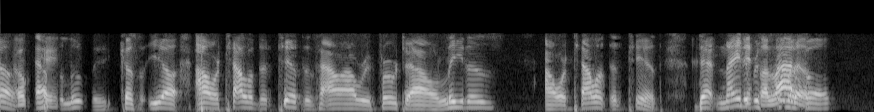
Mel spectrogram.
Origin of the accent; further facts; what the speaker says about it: Georgia, United States; born there; when I was born in 1945 in Georgia, guess what? All my family was Republicans.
